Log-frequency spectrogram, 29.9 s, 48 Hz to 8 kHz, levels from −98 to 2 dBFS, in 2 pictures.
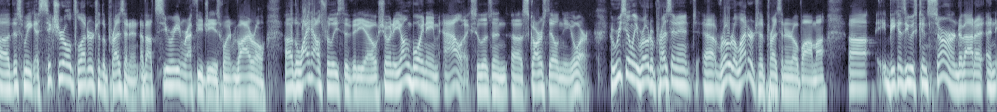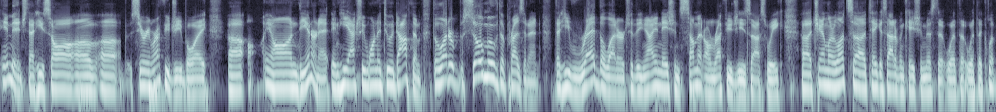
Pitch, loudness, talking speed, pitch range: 140 Hz, -12 LUFS, 225 wpm, 120-160 Hz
